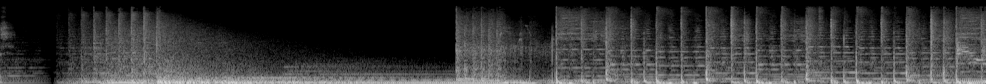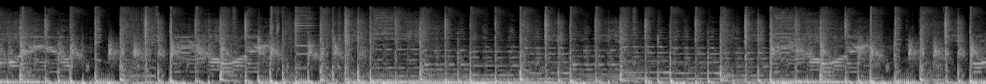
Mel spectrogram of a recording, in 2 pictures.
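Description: Integer overflow cracks at 7.06, 10.09, 11.57, 15.06, 17.58, 18.57 and 19.57 s. Each loud peak passes the largest integer and wraps to the opposite sign instead of being limited, producing violent, sharp cracks. On the waveform, samples flip across the full range; on a spectrogram, thin broadband vertical lines.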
